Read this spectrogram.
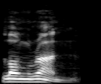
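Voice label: "long run", British English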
